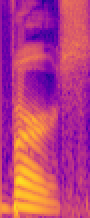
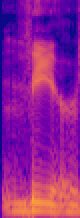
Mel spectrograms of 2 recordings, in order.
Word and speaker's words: Vers: but they pronounce it veers it's really weird that would be like if my name was tener that that that's not how that works V RS is verse those cre man just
